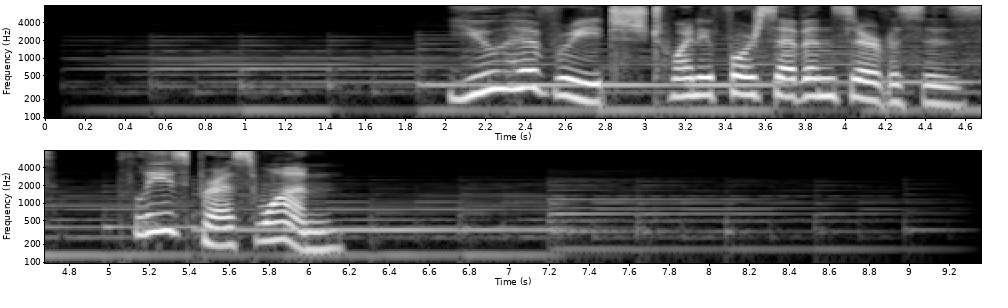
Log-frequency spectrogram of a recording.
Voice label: IVR Message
